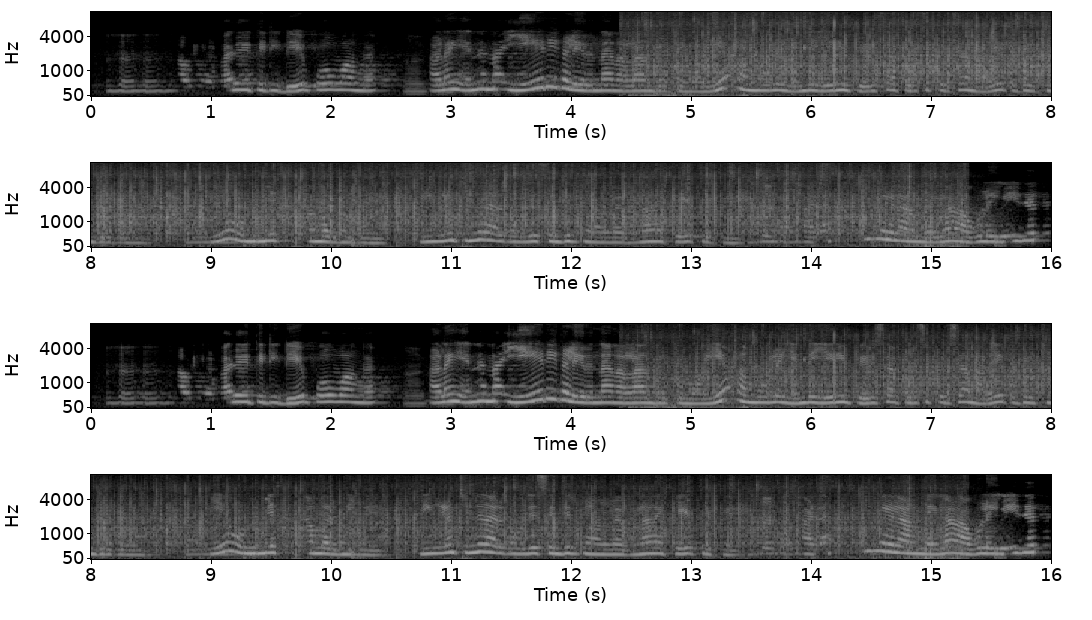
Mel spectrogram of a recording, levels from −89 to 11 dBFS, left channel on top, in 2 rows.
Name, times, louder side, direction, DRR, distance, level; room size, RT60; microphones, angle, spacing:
voice 1, 0.1-0.7 2.6-3.0 8.8-9.2 13.5-14.1 15.1-15.3, left 1 dB, 30° right, 8 dB, 3.3 m, -49 dB
voice 2, 0.7-2.4 2.8-8.5 9.0-10.4 10.7-13.4 13.9-14.2 14.4-15.9, right 2 dB, 85° right, 8 dB, 1.8 m, -35 dB
Rain, 4.4-15.3, left 3 dB, 20° left, 1.8 m, -40 dB
26.5 x 25.0 x 6.3 m, 0.77 s
head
